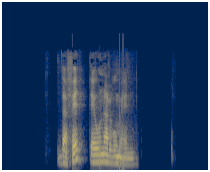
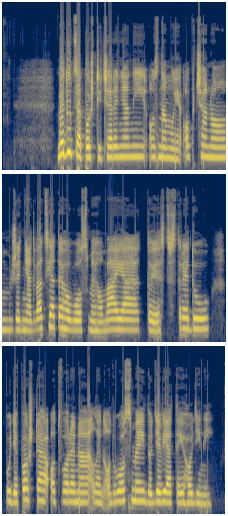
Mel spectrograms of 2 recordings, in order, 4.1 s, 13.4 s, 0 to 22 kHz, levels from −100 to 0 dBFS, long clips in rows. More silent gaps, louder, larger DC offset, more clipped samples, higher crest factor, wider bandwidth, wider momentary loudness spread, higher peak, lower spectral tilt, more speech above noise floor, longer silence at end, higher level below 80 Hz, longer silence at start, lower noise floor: neither; second, -29 LUFS vs -12 LUFS; neither; second, under 0.1% vs 0.9%; first, 22 dB vs 12 dB; second, 11 kHz vs 17 kHz; first, 14 LU vs 7 LU; second, -10 dBFS vs 0 dBFS; first, -5.5 dB/octave vs -4 dB/octave; first, over 61 dB vs 38 dB; first, 1.5 s vs 0.3 s; second, -68 dBFS vs -48 dBFS; about the same, 1.1 s vs 1.1 s; first, under -90 dBFS vs -49 dBFS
